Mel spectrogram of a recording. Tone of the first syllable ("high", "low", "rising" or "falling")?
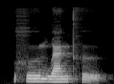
high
